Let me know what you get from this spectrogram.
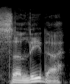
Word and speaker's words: Salida: You know, we have another town near here called Salida, which actually is Salida, which means exit. But we all say Salida because we're Yankees, you know, or that's whatever we are.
